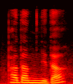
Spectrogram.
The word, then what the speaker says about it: 바다입니다: Vì vậy, khi nói, chúng ta nói , nhưng khi viết, chúng ta sử dụng '바다입니다'.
